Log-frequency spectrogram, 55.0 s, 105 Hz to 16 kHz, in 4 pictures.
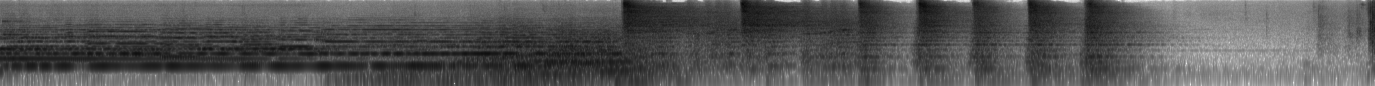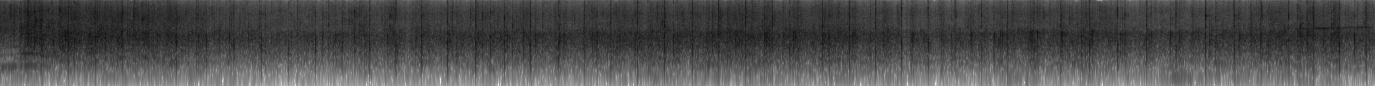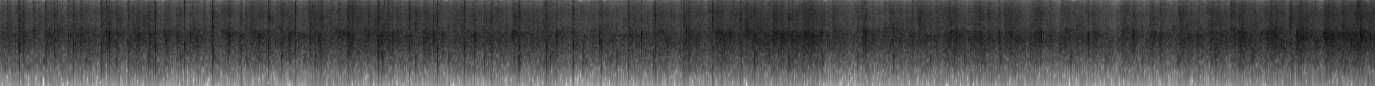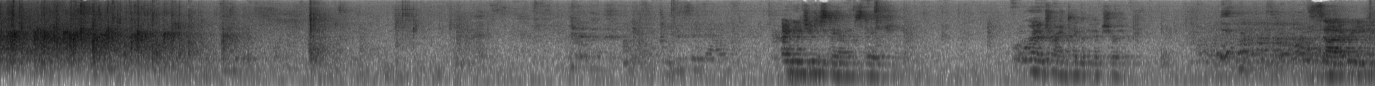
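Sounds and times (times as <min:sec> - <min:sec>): concert band chord: 0:00.0 - 0:11.7
audience applause: 0:13.5 - 0:44.5.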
